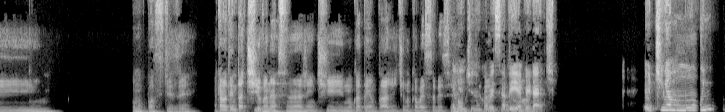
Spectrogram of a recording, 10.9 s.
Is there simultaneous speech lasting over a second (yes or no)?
yes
